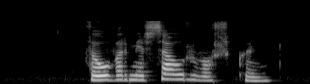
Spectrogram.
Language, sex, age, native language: Icelandic, female, 40-49, Icelandic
